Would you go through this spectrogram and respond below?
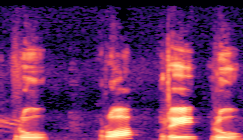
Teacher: জিহ্বার আগার পিঠ উপরে তালুতে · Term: মোটা হরফ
